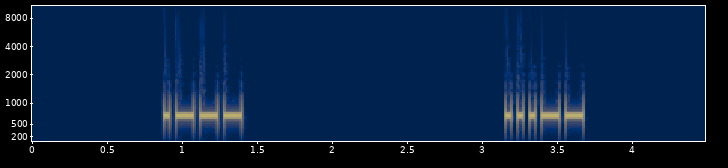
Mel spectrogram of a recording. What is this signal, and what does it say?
Morse code, heard as a keyed tone, about 30 wpm, spaced as for 5 wpm, 700 Hz. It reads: J3
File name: Lesson 38d - Letter q - Two Characters 30wpm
